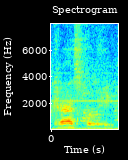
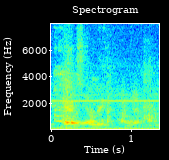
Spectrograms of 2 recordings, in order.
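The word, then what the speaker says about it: Kastly: K-A-S-T-L-Y, Castelli. And that's like a castle.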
